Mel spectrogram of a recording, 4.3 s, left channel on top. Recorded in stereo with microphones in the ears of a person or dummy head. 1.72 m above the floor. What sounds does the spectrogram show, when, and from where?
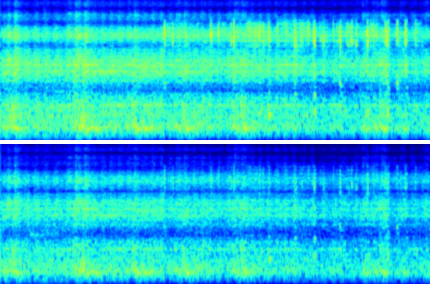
0.0 s a motorcycle: 20° left (ahead or behind)
1.6 s typing on a keyboard: 45° left (ahead or behind)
